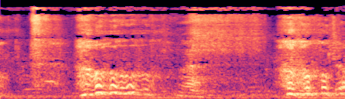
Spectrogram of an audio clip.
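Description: A person's voice gasping and making short wordless vocal sounds, in two bursts: one about a second in and one near the end.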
